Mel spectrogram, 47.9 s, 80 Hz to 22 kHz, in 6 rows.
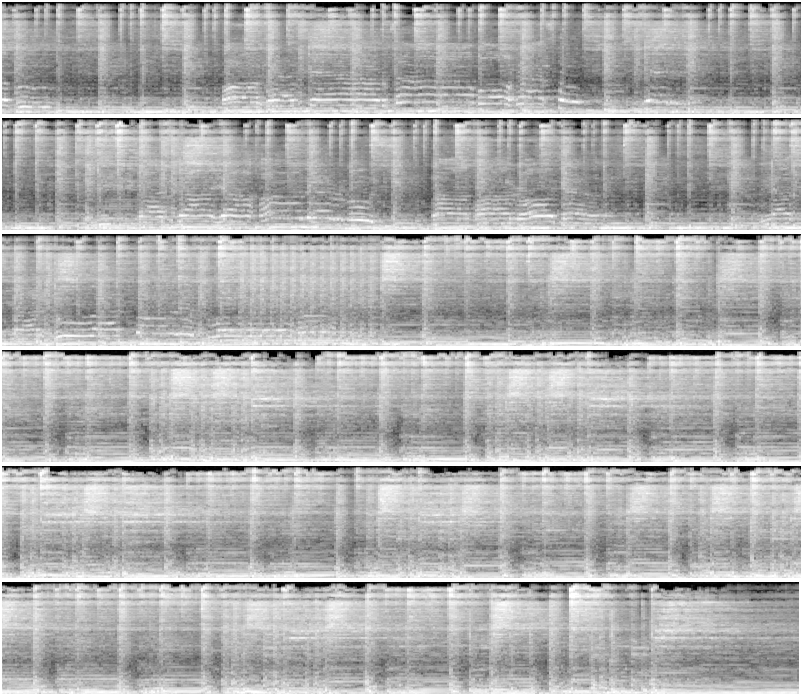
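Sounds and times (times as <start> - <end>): rock band playing: 0.0 - 47.9
guitar melody: 18.6 - 47.9.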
